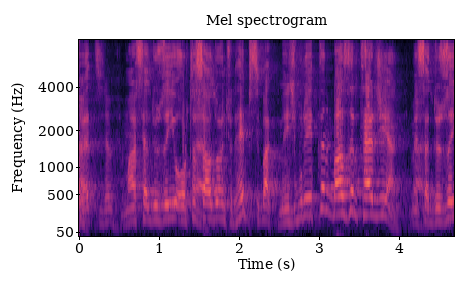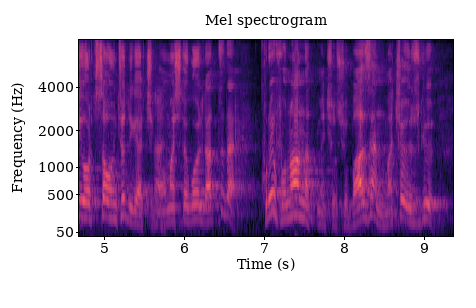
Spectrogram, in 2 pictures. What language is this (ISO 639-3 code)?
tur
